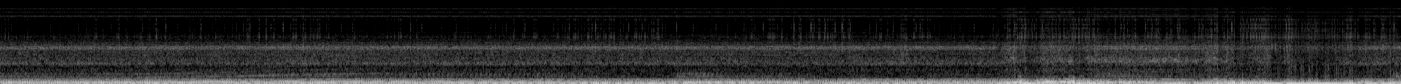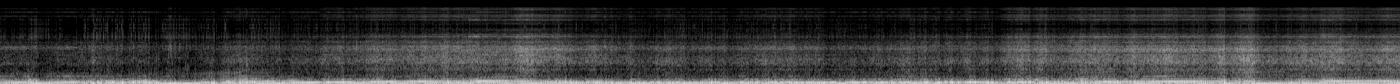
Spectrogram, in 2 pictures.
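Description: Car engine heard from inside the cabin, running steadily at low revs in traffic, then getting louder about ten seconds in as the car pulls away. In the second half the revs rise and fall several times as it accelerates through the gears.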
